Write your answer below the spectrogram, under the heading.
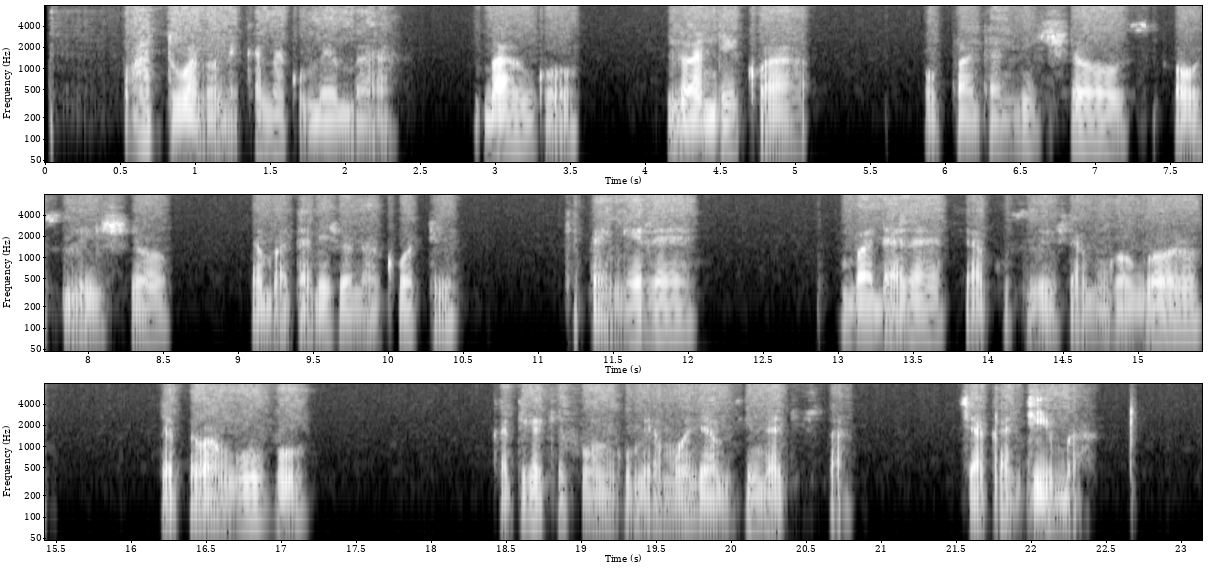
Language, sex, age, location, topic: Swahili, male, 25-35, Kisii, government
